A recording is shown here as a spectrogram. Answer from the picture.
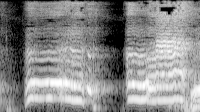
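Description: Newborn baby crying in two drawn-out wails with a short breath between, which the father takes for crying from hunger.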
